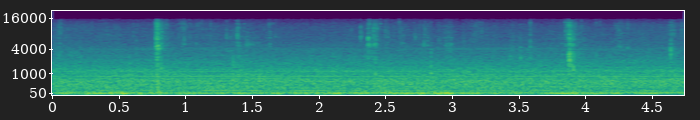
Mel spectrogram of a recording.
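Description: A person chewing food close to the microphone, with a few sharp, wet mouth clicks about a second and a half apart.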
